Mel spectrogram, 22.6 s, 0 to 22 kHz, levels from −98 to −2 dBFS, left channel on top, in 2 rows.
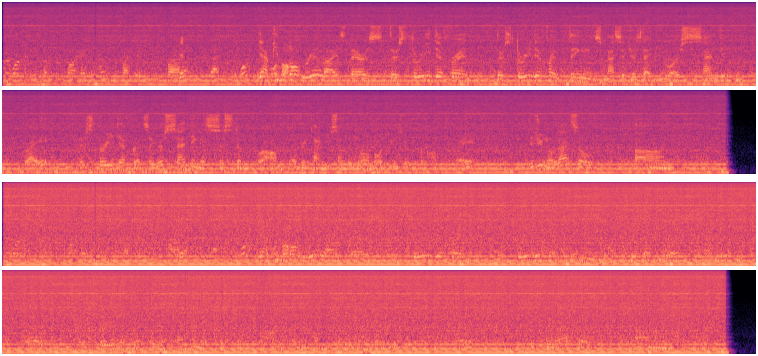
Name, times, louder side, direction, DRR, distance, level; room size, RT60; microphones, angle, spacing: voice 1, 0.0-2.8 3.1-4.9, left 5 dB, 75° left, 0.6 m, -31 dB
sound 1, 3.5-17.7, left 1 dB, 60° right, 2.1 m, -44 dB
voice 2, 3.8-7.0 7.4-11.1 11.6-12.0 12.5-18.4 19.2-20.2 20.8-21.4, left 4 dB, 30° left, 0.3 m, -28 dB
voice 3, 5.5-5.8 7.0-7.2 8.0-8.1 8.5-8.6 9.2-9.7 10.1-10.4 10.7-10.9 11.3-11.4 12.2-13.1 14.7-14.8 16.2-16.7 17.3-17.4 17.9-18.1 18.4-18.7 19.5-19.6 20.6-20.7 21.2-22.2, right 7 dB, 35° right, 0.5 m, -20 dB
7.1 x 2.4 x 2.2 m
head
